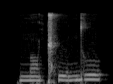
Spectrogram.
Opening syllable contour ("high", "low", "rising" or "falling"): low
